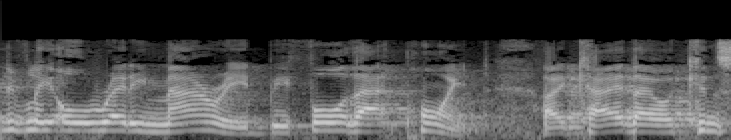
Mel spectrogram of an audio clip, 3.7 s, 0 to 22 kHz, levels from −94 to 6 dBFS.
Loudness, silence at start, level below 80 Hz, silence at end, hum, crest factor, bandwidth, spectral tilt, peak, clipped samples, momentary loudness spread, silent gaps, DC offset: -20 LUFS; 0 s; -54 dBFS; 0 s; none; 14 dB; 8 kHz; -2.5 dB/octave; -6 dBFS; under 0.1%; 6 LU; none; under 0.1%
